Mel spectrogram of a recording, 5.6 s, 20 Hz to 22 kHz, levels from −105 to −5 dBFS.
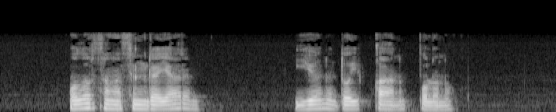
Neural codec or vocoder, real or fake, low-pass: none; real; 7.2 kHz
